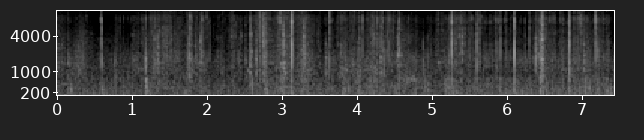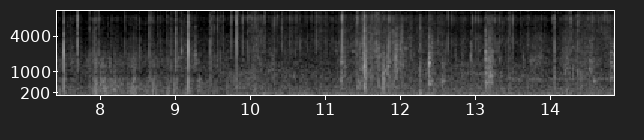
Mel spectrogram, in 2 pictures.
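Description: Freshly lit campfire of dry twigs over fatwood catching and crackling, with irregular sharp pops and snaps. Dry twigs rustle as more are laid on at the start.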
